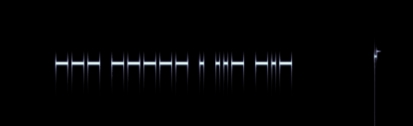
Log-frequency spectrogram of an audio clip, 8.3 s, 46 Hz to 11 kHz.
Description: Morse code, heard as a keyed tone, about 15 wpm, 700 Hz. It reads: O0EUK
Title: Code Groups - 5 Letter:Numbers - 15wpm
